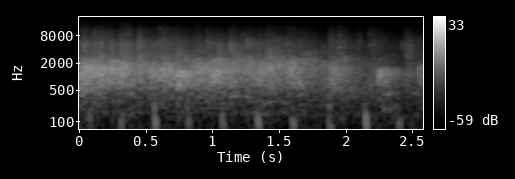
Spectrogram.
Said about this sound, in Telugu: క్లాప్స్ కొట్టండి, ఎంత ఐడియాస్.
